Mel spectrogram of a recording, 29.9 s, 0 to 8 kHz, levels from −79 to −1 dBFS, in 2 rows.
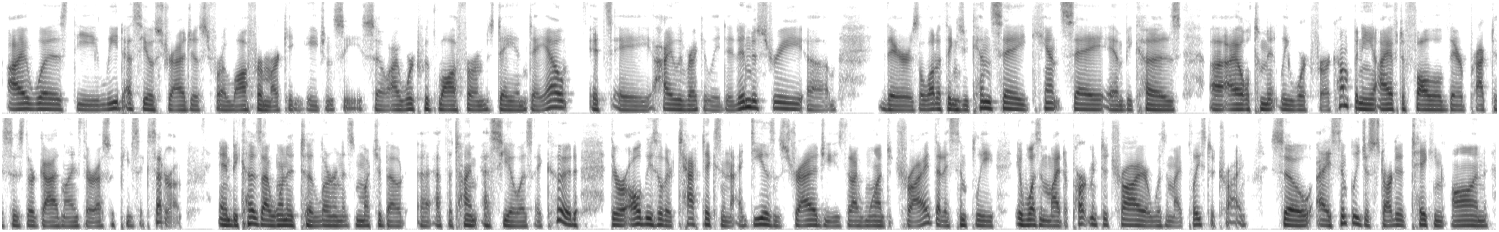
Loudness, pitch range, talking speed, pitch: -23 LUFS, 120-145 Hz, 225 wpm, 130 Hz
